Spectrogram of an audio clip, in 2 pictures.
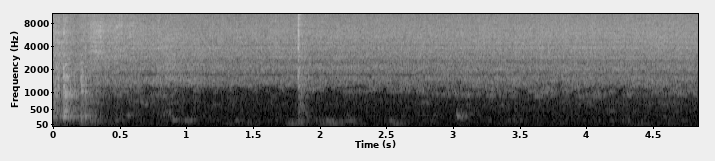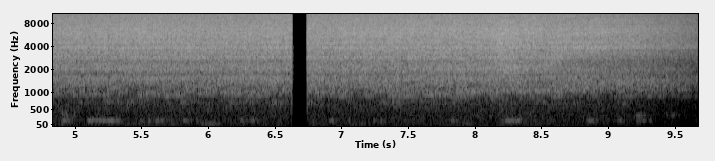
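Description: Chopped capsicum and tomatoes sizzling steadily as they fry in a little oil in a frying pan, with a single light clink of the metal stirring spoon against the pan about two seconds in.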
